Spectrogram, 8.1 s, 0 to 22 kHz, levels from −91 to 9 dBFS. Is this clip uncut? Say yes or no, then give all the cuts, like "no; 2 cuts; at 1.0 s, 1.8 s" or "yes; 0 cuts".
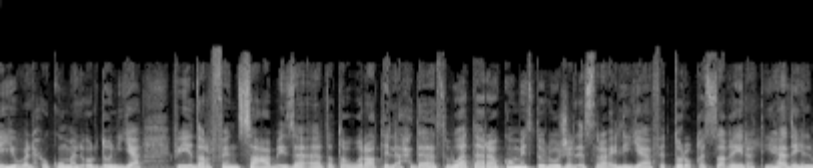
yes; 0 cuts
